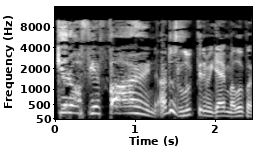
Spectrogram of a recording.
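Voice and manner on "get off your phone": put-on, high, drawn-out screamed shout. Retelling a driver screaming through his car window: imitating someone screaming. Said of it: "he's screaming at me through his window".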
